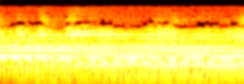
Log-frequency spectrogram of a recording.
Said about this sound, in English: That is the bell, Conseil.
